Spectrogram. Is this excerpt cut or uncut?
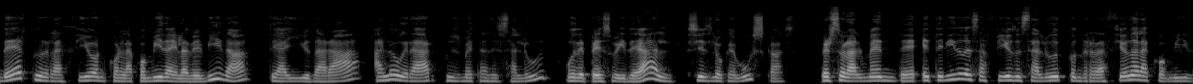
cut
